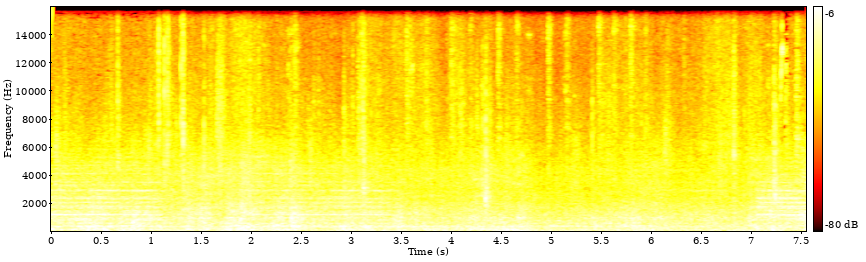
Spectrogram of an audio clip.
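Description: An engine rumbles steadily.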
